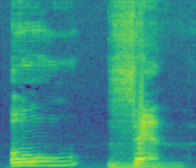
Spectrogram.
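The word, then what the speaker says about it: אֹזֶן: and then we have o Zen feminine noun for ear again the rule the kamat rule applies it's a short o sound in a closed syllable usually the first and then finally we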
